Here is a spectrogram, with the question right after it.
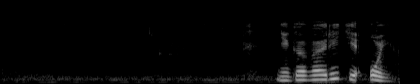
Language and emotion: Russian, neutral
